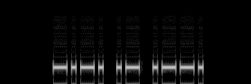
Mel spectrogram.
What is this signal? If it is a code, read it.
Morse code, heard as a keyed tone, about 27 wpm, 800 Hz. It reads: CAP
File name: Alphabetical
